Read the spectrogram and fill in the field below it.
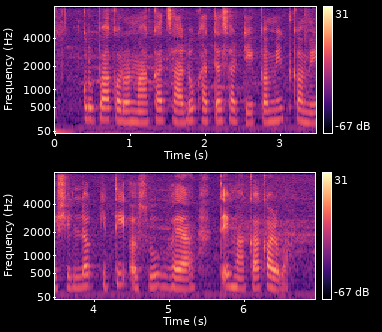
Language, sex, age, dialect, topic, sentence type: Marathi, female, 56-60, Southern Konkan, banking, statement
